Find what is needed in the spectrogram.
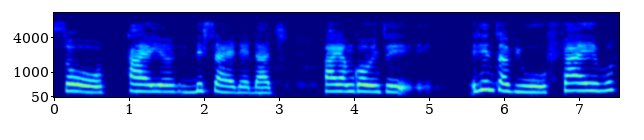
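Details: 23-year-old Jamaican woman who has stuttered since about age six, with father and sister who also stutter, never had speech therapy; part-word and whole-word repetitions audible; stuttering.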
